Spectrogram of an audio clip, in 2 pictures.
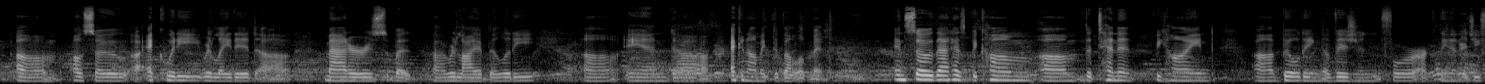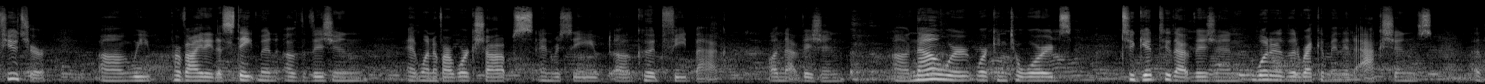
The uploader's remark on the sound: Live at the Appalachian Energy Summit. We are live in the mountains of Boone, NC for the Appalachian Energy Summit, hosted by Appalachian State University.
